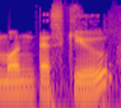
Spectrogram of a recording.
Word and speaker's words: Montesquieu: Tapi kalau untuk ini tokoh-tokoh revolusi Prancis di sini kayak Montesquieu ya, dibacanya Montesquieu.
